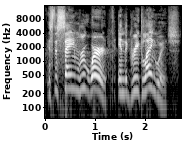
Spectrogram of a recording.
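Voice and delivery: ordinary talk, nothing marked

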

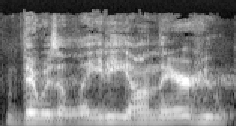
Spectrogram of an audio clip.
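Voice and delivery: ordinary delivery

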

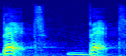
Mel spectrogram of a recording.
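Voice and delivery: Bet with a hard final t; Hebrew word. Shown as a demonstration. Pastor teaching the Hebrew word, Bet said carefully. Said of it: "the word for town or house".

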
